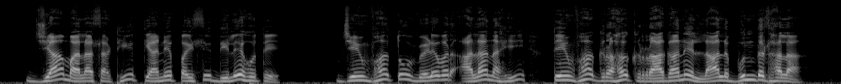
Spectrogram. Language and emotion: Marathi, angry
